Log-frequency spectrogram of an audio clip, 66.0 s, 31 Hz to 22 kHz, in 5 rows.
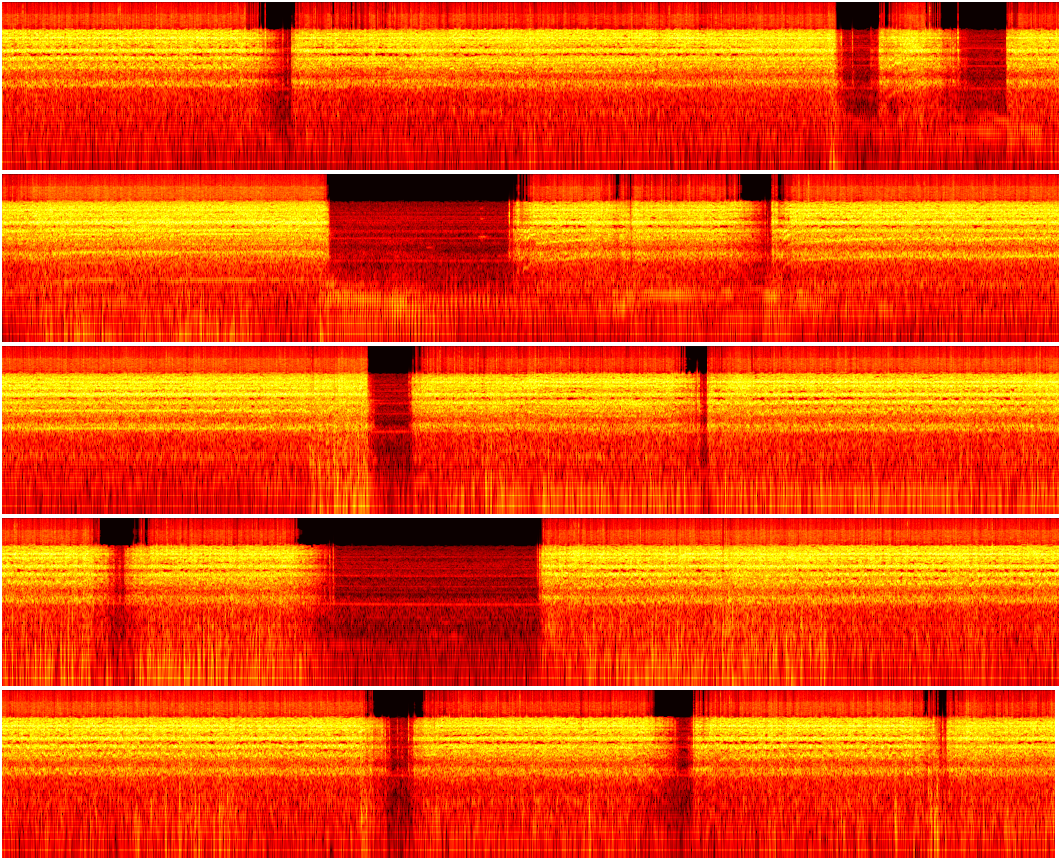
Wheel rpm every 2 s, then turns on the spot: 210, 150, 200, 210, 220, 100, 100, 200, 150, 20, 140, 130, 210, 210, 210, 140, 200, 140, 210, 210, 150, 130, 0, 120, 210, 220, 210, 210, 160, 170, 130, 190, 160.
34-36 40-42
